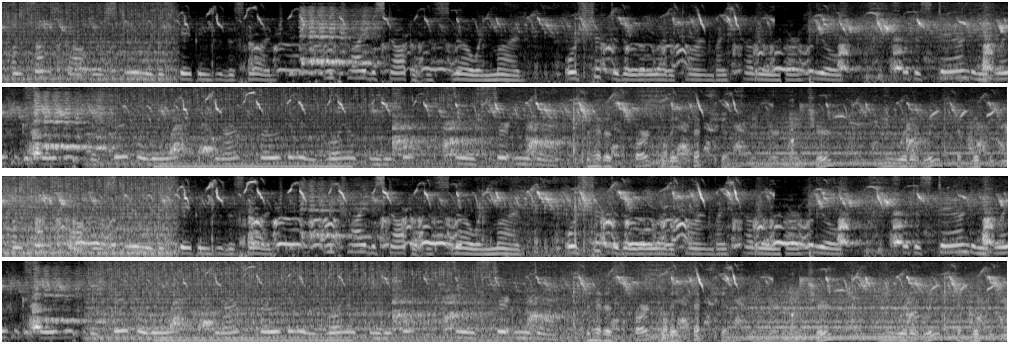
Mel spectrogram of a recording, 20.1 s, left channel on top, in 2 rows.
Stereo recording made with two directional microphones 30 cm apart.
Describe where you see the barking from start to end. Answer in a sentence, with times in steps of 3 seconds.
In this clip you hear the barking on the right from 0 s and in the centre from 9 s.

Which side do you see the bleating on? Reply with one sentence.
In this clip you hear the bleating on the left.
